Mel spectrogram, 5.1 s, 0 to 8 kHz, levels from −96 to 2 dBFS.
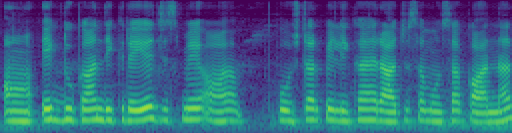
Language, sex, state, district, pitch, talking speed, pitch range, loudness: Hindi, female, Uttar Pradesh, Deoria, 195 Hz, 185 wpm, 185-205 Hz, -22 LUFS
